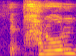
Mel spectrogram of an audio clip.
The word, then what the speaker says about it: 파로: 파로는 이제 왕이에요. 우리말 그냥 바로 하는 건데 원어는 파로라고 발음을 합니다.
